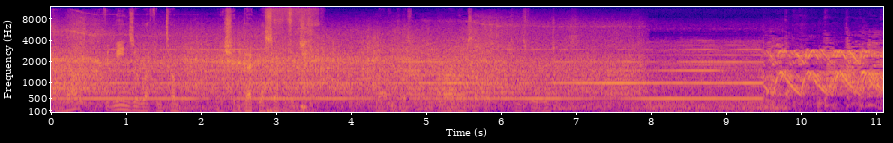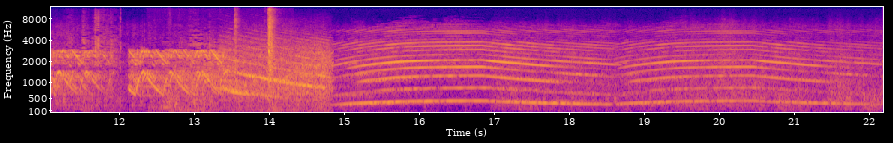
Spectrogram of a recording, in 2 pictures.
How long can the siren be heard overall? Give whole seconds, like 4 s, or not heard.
22 s.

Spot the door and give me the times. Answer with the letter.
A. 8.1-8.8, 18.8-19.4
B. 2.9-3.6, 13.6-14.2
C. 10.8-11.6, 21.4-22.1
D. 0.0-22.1
B.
